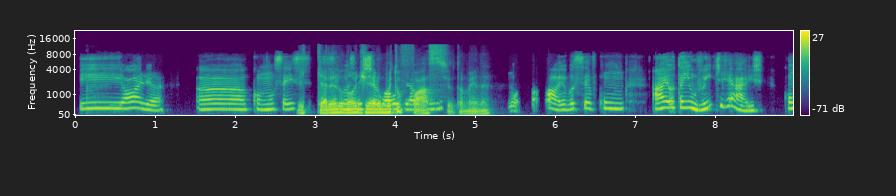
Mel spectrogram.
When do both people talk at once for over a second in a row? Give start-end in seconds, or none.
2.8-4.6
